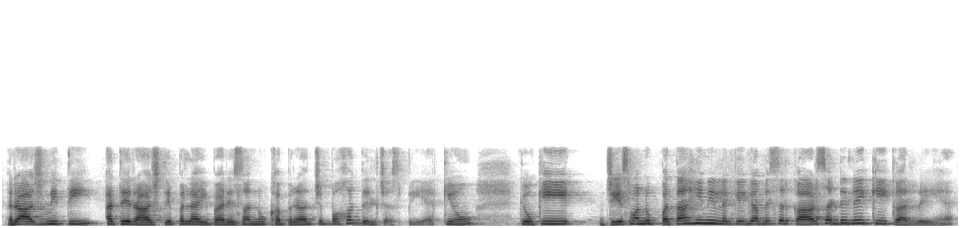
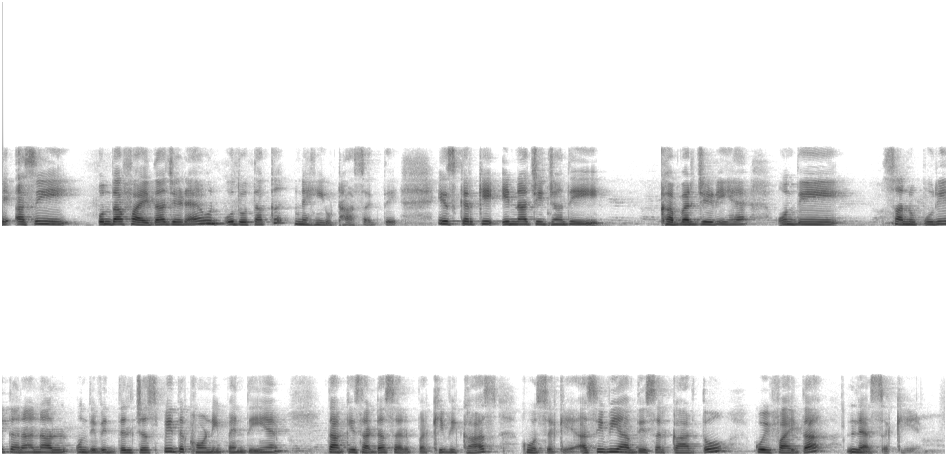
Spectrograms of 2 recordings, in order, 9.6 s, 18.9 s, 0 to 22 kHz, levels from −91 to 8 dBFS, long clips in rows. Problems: none marked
